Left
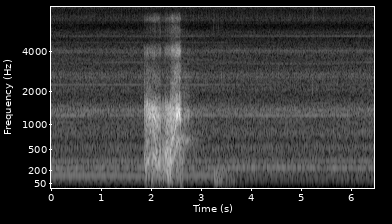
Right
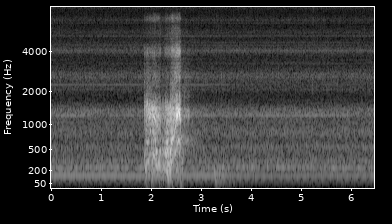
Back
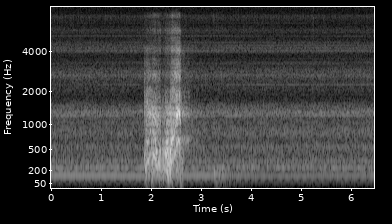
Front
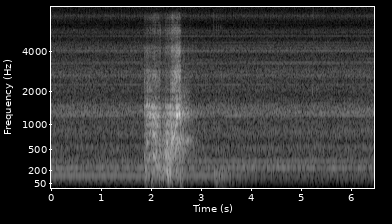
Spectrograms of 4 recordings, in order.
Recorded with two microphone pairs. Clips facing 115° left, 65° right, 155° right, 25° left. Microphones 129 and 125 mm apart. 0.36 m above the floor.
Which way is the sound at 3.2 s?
140° left.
